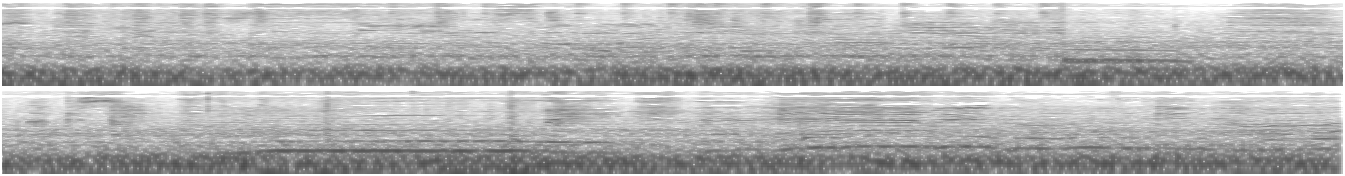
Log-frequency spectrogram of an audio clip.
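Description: A car's engine and road noise rumbling steadily inside the cabin, with a pop song playing and a voice singing along to it.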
